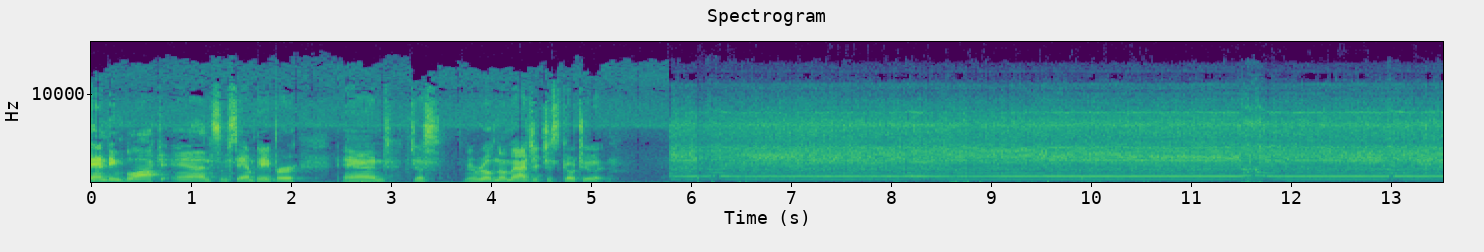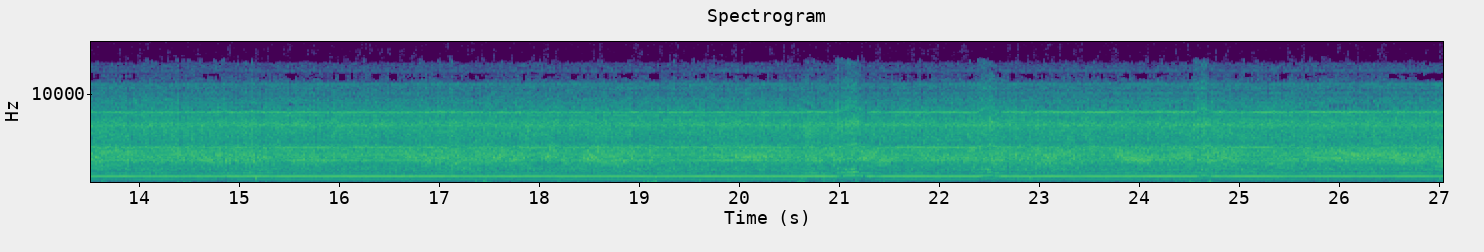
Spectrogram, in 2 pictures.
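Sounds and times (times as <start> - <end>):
vacuum cleaner whine: 5.8 - 27.0.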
